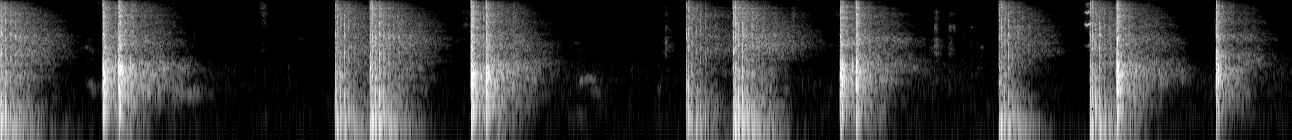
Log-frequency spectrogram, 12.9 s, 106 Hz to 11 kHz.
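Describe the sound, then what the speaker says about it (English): A Fire Factory Paparazzi 5-ball firework candle fires outdoors at a night demo. Loud, sharp pops come in close pairs and singles, each followed by a brief crackling decay, about a dozen shots over the stretch. "It's from Fire Factory called Paparazzi 5-ball."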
